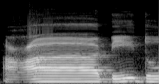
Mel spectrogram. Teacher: ولا انتم عین کھڑی زبر آ با زیر بی عابی دال پیش واو دو عابدو یہ واو مدہ ہے واو لانگ واول ہے. اب دال کو سٹریچ کریں گے واو کی وجہ سے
